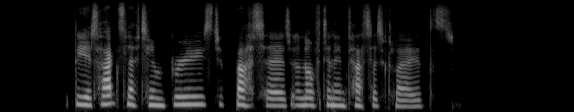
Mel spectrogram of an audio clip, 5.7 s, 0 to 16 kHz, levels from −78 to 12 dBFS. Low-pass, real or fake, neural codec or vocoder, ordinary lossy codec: 14.4 kHz; fake; codec, 44.1 kHz, 2.6 kbps, SNAC; none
